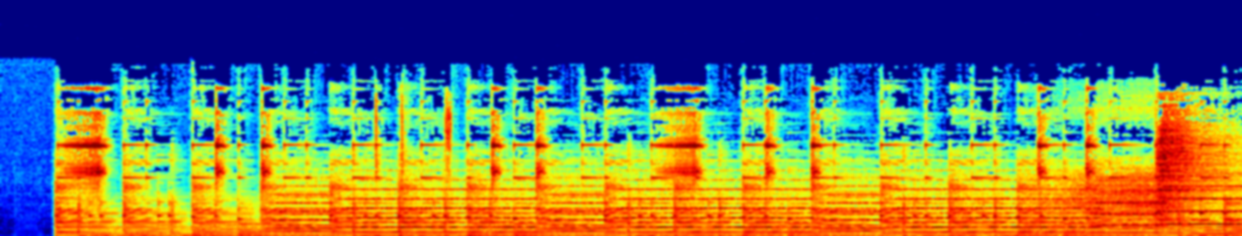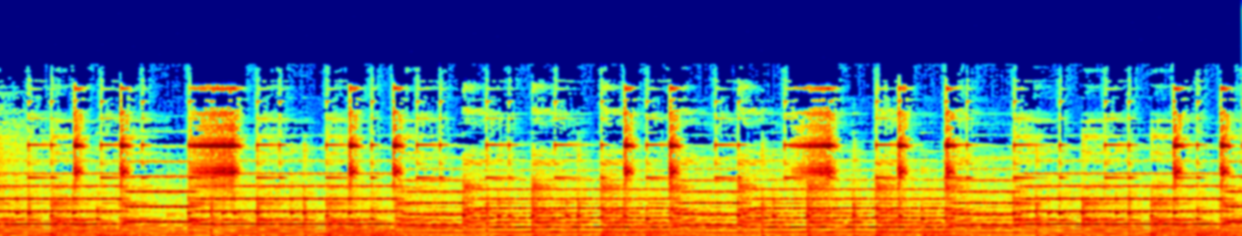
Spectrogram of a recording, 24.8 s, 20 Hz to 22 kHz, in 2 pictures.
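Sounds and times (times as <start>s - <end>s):
wavetable synth: 0.6s - 24.8s.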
